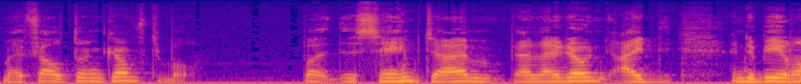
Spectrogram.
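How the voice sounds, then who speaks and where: Talking at a fairly quick pace, a man speaks with a Canadian accent. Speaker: YouTuber commentator. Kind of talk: opinion monologue. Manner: halting.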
